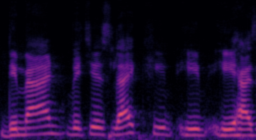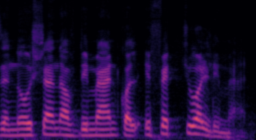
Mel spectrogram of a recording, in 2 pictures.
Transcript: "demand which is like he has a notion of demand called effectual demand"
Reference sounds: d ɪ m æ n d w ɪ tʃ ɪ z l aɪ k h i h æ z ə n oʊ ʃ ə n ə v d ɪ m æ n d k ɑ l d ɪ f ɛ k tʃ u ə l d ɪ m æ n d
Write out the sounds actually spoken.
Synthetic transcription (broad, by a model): d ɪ m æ n d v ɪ tʃ ɪ z l aɪ k h i h æ z ə n oʊ ʃ ə n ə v d ɪ m æ n d k ɑ l d ɪ f ɛ k tʃ u ə l d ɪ m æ n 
